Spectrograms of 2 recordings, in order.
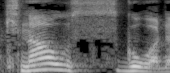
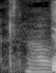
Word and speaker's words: Knausgård: Alltså det är liksom så här, Knausgård, eller vad heter han, Knausgård eller Knausgård, norsken som har skrivit Min kamp. – Gård skulle man väl säga kanske. Knausgård.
